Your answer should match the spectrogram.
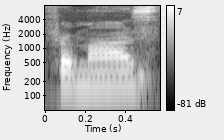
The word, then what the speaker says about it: Fermat's: The T is silent, Fermat's theorem.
